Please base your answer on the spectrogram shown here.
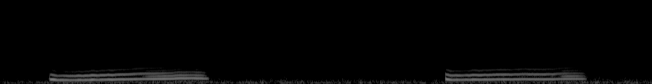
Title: My cat snoring with her face covered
